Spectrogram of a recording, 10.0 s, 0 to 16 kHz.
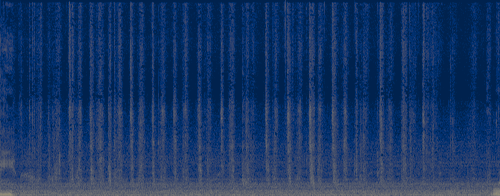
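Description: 1996 Signature Rookies basketball cards being passed one at a time through the hands as they are counted: a quick, uneven run of light card clicks and slides, a few each second.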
